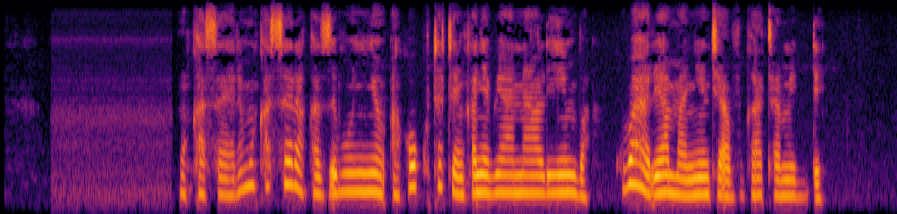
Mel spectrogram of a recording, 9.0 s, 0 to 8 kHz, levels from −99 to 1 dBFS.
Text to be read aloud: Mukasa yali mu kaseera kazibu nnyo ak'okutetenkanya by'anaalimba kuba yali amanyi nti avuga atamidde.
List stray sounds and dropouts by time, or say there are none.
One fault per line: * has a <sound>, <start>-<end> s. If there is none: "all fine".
all fine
